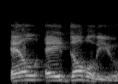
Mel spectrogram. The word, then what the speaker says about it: law: L-A-W. How do you say lay in English? Law. Law. That's right. Law. Very good. Noten, no law. En inglés no hay low. No low.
